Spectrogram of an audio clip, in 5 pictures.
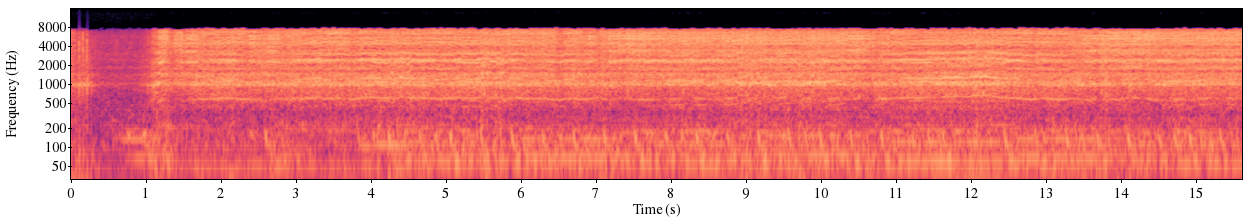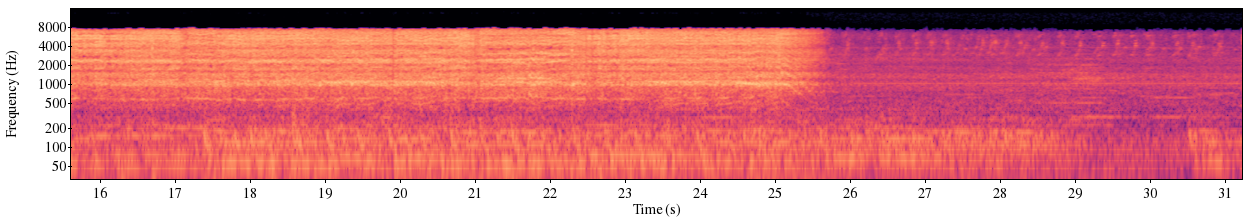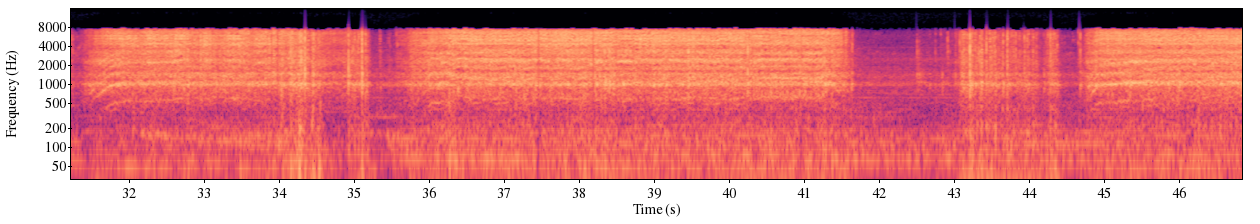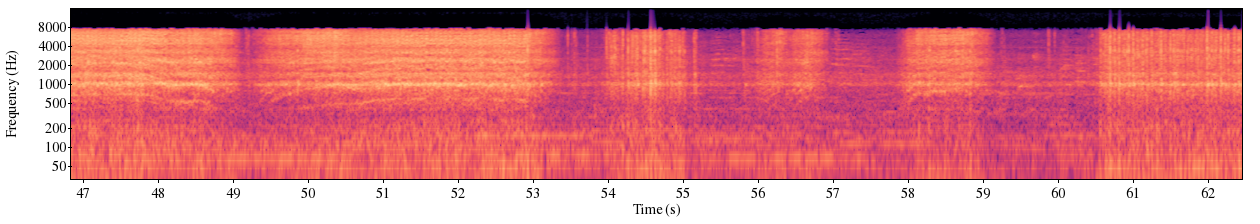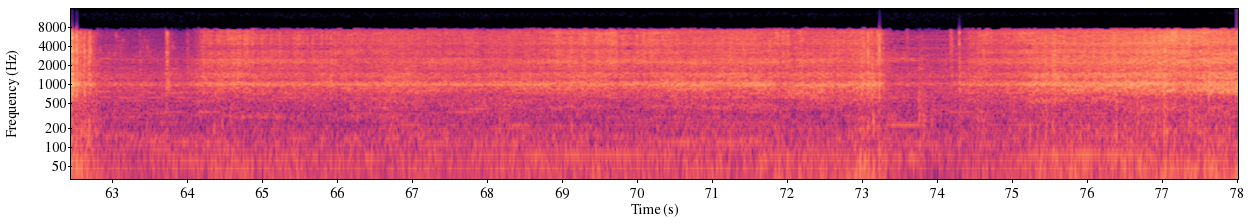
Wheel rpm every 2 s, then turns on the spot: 70, 160, 160, 160, 160, 150, 160, 160, 160, 160, 160, 160, 80, 0, 0, 30, 150, 60, 150, 160, 100, 10, 90, 160, 90, 130, 70, 10, 20, 30, 30, 20, 40, 40, 50, 60, 30, 50, 90.
40-42 52-54 60-64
